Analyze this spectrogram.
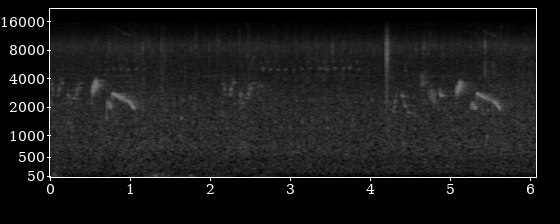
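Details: Red-whiskered bulbul heard during a trapping session that uses a decoy bird to lure rivals, 3 March 2020; two short warbled phrases about four seconds apart over a steady rain-like hiss, with a sharp click midway.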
